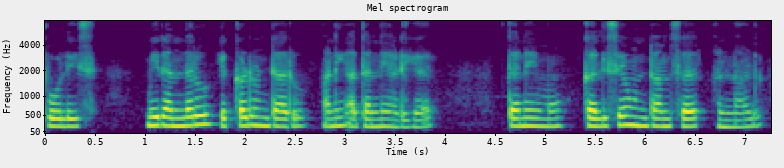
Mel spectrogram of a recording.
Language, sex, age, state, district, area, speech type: Telugu, female, 18-30, Andhra Pradesh, Nandyal, urban, spontaneous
